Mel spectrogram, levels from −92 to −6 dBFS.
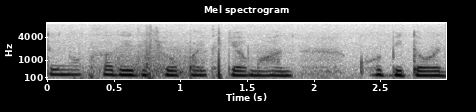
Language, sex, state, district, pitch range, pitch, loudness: Nagamese, female, Nagaland, Kohima, 185-210 Hz, 195 Hz, -16 LUFS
